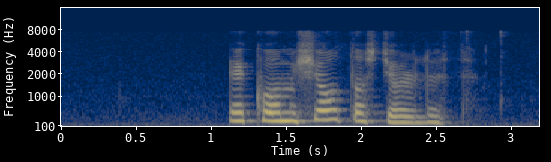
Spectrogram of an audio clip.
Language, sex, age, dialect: Faroese, female, 61+, Suðurstreymoy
